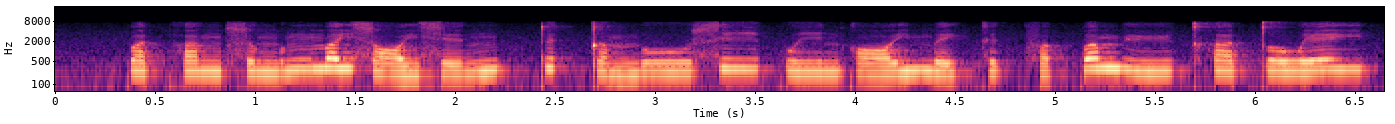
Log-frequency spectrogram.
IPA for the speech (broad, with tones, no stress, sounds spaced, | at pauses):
p ɐ˧ t̚ h ɐ˧ ŋ s ʊ˨ ŋ ʊ˥ ŋ m ɐ˥ j s ɔː˨˩ j s ɪ˨˥ ŋ | t̪ ɪ˥ k̚ t̪ ɐ˨˩ m n̪ uː˨ s iː˥ kʷ iː˨ n k ɔː˨˥ j m e˨˧ j k ɪ˧ k̚ f ɐ˨ k̚ p ɐ˥ m yː˨˧ kʰ ɐ˥ t̚ t̪ o˥ w e˥ j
